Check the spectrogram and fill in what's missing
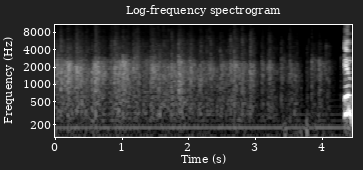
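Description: Applause from a Spanish-speaking church congregation, a soft, moderately distant patter of many hands over a low steady hum, fading out before a brief loud knock or clatter at the very end.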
